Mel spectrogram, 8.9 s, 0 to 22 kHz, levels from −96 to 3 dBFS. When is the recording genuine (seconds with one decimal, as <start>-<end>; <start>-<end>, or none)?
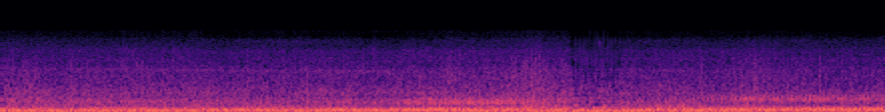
0.0-5.7; 6.2-8.9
